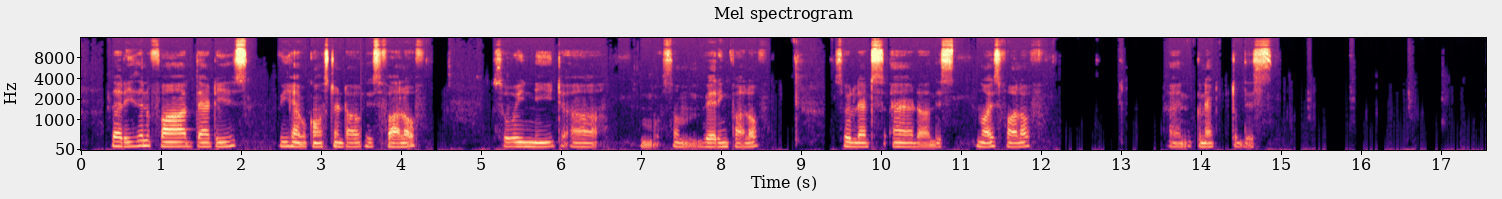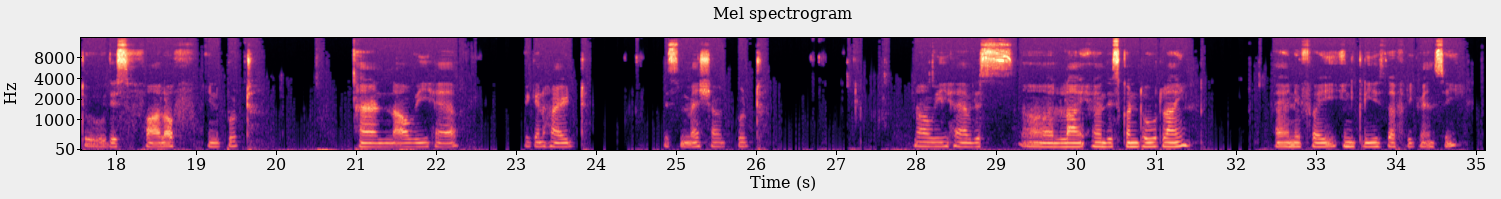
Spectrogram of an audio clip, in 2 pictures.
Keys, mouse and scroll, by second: 0.3 middle click, 1.7 middle click, 2.5 click, 5.0 shift+a, 12.6 click, 15.3 middle click, 16.3-16.6 scroll down 2, 16.6 middle click, 18.2 scroll up 3, 18.5 middle click, 19.5 right click, 20.1-20.9 scroll down 1, 20.9-21.3 scroll down 1, 20.9 KP_7, 22.2 scroll down 2, 24.3 click, 25.2 click, 26.6 click, 27.2 shift+middle click, 27.7-28.3 scroll up 2, 28.3 shift+middle click, 29.8 middle click, 31.0-31.3 scroll up 3, 32.7 shift+click.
